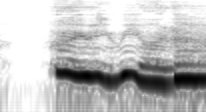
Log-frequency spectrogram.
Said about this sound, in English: Yawning is contagious. Yeah, it is. Pro tip. If you're at the bar and you want to know if someone's checking you out, just yawn and see if they yawn back.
